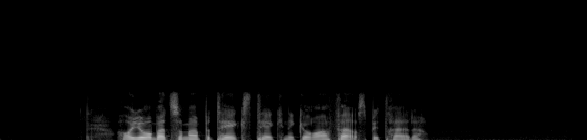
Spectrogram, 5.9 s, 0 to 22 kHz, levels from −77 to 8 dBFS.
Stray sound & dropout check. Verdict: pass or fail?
pass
